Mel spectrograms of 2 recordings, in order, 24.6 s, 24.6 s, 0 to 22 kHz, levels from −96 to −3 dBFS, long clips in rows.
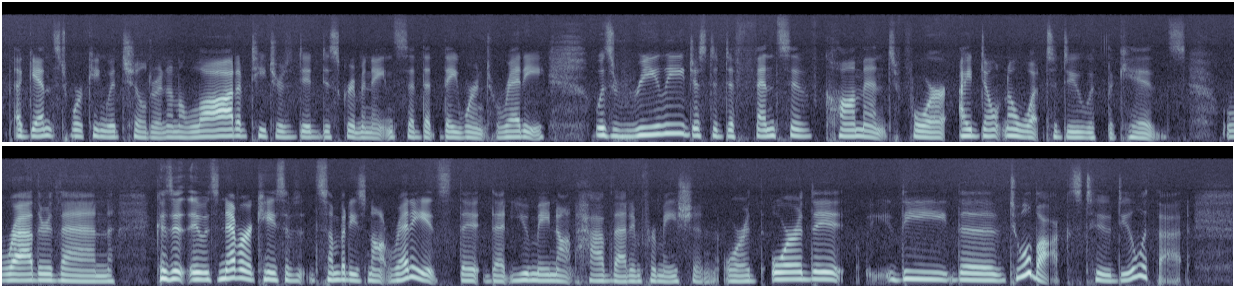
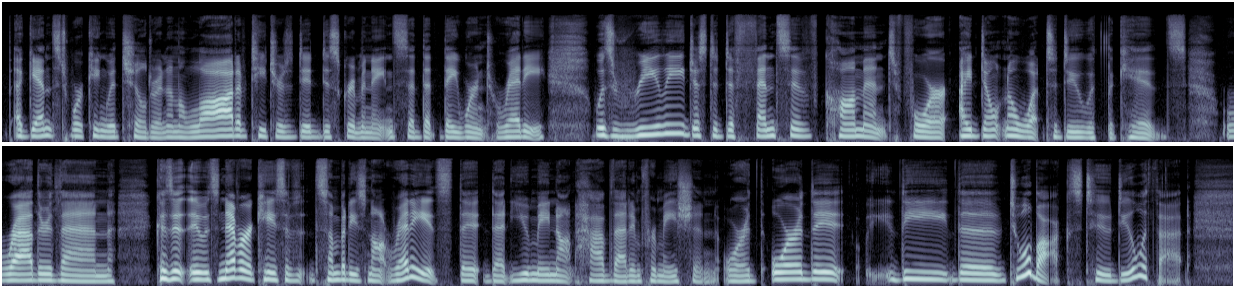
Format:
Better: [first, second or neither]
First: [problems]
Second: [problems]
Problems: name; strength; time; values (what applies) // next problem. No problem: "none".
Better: second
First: hiss; faint; throughout; 20 dB below the speech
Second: none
